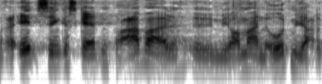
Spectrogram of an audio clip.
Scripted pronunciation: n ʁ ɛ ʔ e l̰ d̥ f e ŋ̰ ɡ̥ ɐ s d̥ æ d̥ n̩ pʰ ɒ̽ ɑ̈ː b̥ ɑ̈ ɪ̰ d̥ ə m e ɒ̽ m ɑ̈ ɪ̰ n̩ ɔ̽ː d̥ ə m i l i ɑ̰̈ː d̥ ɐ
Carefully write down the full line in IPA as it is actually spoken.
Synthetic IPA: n ʁ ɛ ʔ e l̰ d̥ s e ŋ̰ ɡ̥ ɐ s ɡ̥ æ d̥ n̩ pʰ ɒ̽ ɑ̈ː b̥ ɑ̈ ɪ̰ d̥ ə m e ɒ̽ m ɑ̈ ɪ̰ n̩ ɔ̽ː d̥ ə m i l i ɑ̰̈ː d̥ ɐ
